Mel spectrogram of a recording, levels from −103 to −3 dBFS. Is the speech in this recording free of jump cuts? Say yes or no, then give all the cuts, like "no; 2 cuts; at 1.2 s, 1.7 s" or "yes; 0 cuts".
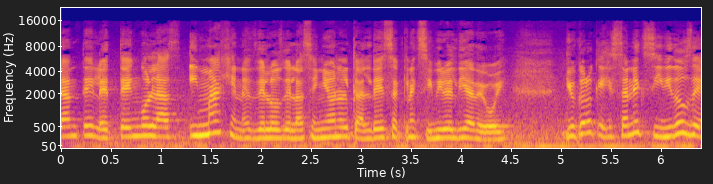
no; 2 cuts; at 2.2 s, 3.5 s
